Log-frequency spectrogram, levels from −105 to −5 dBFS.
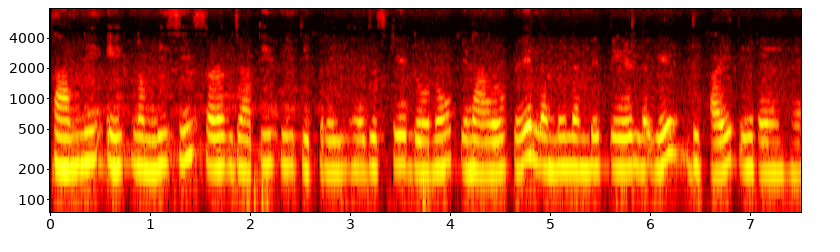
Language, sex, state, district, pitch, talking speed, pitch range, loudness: Hindi, female, Bihar, Lakhisarai, 205 Hz, 170 wpm, 195-215 Hz, -36 LUFS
